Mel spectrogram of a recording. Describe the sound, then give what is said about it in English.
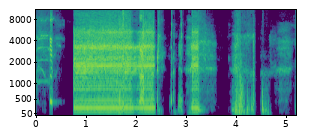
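A loud, harsh buzzer blares in one steady, unbroken tone for nearly two seconds, then cuts off. Brief bursts of voices follow. “Okay, thanks for buzzing.”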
